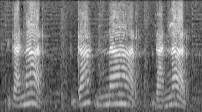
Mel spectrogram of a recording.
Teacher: Sílaba tónica en ganar es nar. Podemos ver que termina en una R diferente a N, S o vocal.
